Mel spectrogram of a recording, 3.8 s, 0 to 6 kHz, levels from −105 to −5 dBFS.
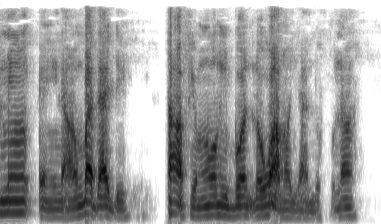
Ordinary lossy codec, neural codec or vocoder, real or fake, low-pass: MP3, 48 kbps; codec, 16 kHz, 4.8 kbps, FACodec; fake; 5.4 kHz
